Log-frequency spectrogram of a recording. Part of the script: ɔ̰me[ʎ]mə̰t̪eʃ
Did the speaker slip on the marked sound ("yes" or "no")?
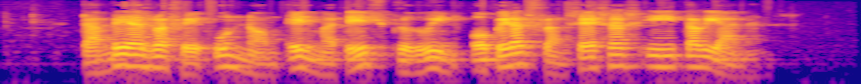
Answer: no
